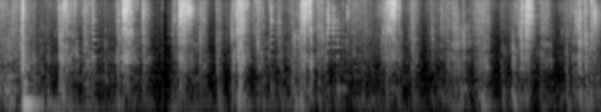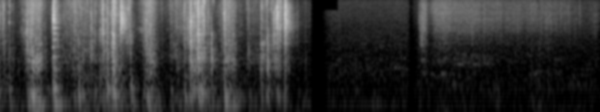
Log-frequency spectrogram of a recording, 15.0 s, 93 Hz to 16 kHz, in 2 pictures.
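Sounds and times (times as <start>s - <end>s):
slime squishing by hand: 0.0s - 11.4s.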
